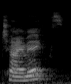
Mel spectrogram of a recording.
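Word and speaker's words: Grzimek: animal world this is an incredible database called chimex even though it's grz it's pronounced chimic and you'll see that you can look up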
